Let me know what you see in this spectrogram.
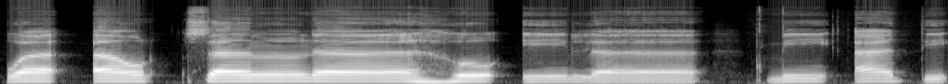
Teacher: Mi'nya pendek, nggak pasangan. Ro-nya tebal karena sebelum ro mati baris di atas.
